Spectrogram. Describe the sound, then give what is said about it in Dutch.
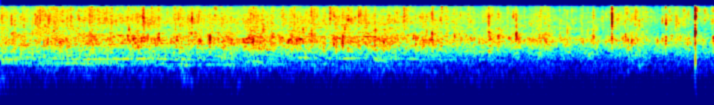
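An audience breaks into steady, sustained applause for the children around them, a dense wash of many hands clapping at an even loudness throughout, with no voices standing out above it. “Geef even een groot applaus voor de kinderen om je heen.”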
